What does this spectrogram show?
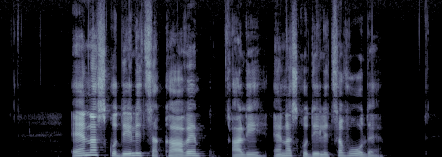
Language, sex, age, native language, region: Slovenian, female, 50-59, Slovenian, Drava region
